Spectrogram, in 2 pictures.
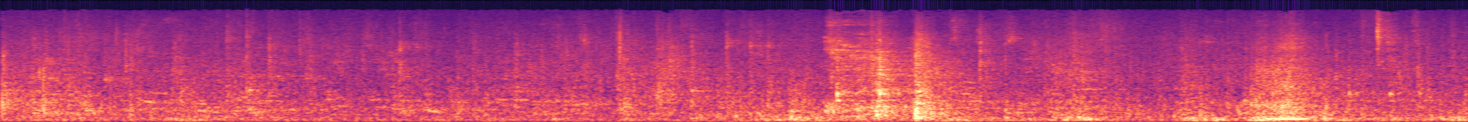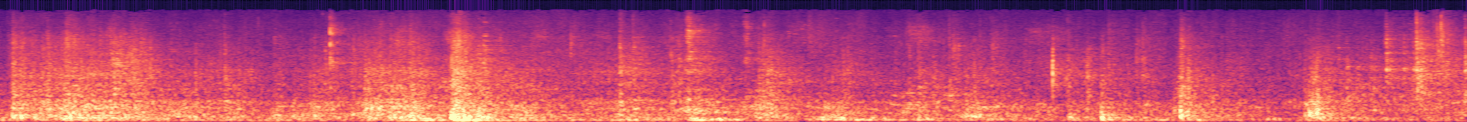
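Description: Scattered knocks and thuds of chairs and music stands being moved as a band sets up on stage, over a low murmur of voices in the hall.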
